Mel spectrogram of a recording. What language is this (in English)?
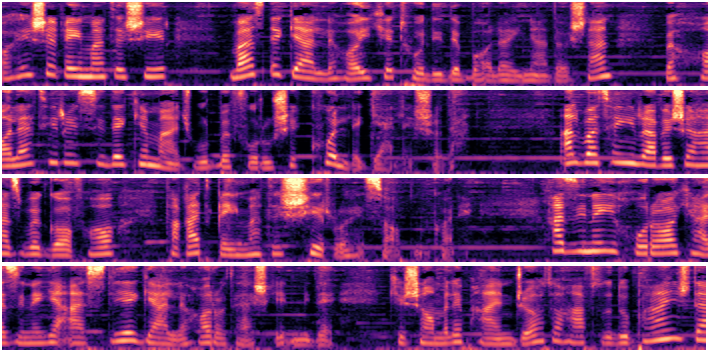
Persian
